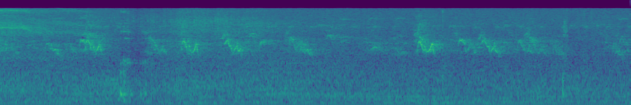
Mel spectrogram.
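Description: Small birds chirping repeatedly, several short high chirps a second, over a steady low background rumble of outdoor noise. A single sharp click about a second in.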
